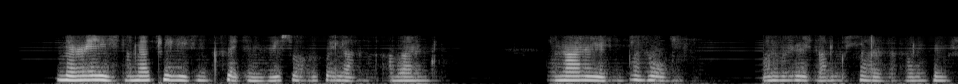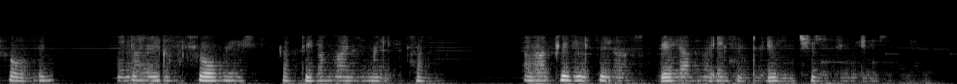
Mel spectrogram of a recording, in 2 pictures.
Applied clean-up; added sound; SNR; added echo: neural separator model SepFormer WHAMR!.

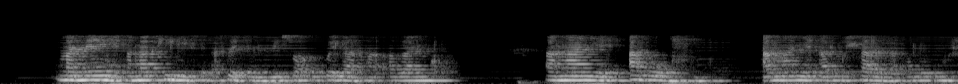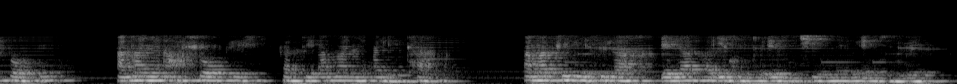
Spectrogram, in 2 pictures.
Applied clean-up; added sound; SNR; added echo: neural separator model SepFormer DNS4.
